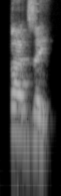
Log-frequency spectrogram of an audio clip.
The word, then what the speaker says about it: Kinkladze: Georgie Kinkladze. Yeah, Georgie Kinkladze.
